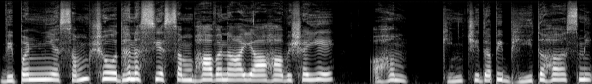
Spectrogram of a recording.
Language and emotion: Sanskrit, fearful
